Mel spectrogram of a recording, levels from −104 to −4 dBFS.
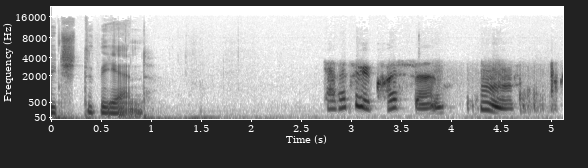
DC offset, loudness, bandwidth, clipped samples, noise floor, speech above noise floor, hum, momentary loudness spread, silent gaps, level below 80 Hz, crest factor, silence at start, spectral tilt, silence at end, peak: under 0.1%; -27 LUFS; 15 kHz; under 0.1%; -65 dBFS; 37 dB; none; 14 LU; none; -54 dBFS; 20 dB; 0 s; -5 dB/octave; 0 s; -10 dBFS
